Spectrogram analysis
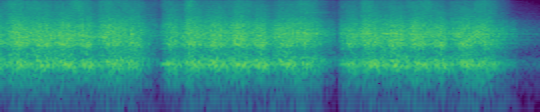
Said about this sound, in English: Then they combine the two so that a few Zoom recordings becomes a stadium full of angry soccer fans.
